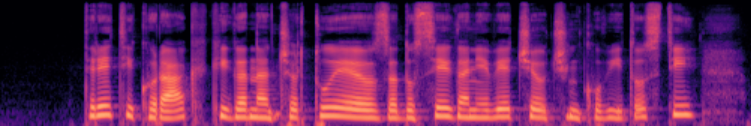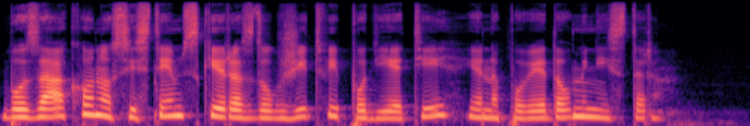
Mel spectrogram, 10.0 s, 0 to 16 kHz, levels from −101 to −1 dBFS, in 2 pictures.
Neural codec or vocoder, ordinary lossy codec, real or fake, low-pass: none; none; real; 14.4 kHz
